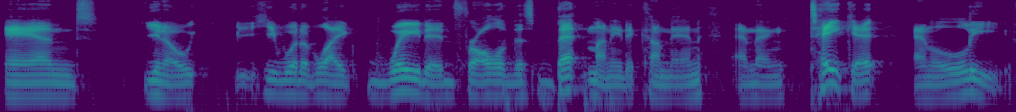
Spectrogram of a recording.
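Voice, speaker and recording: A man's voice: low voice, steady tone, a little slow, pushed and bright. A man hosting a podcast, telling a true-crime story in a casual, conversational way with the odd swear word. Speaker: podcast host.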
